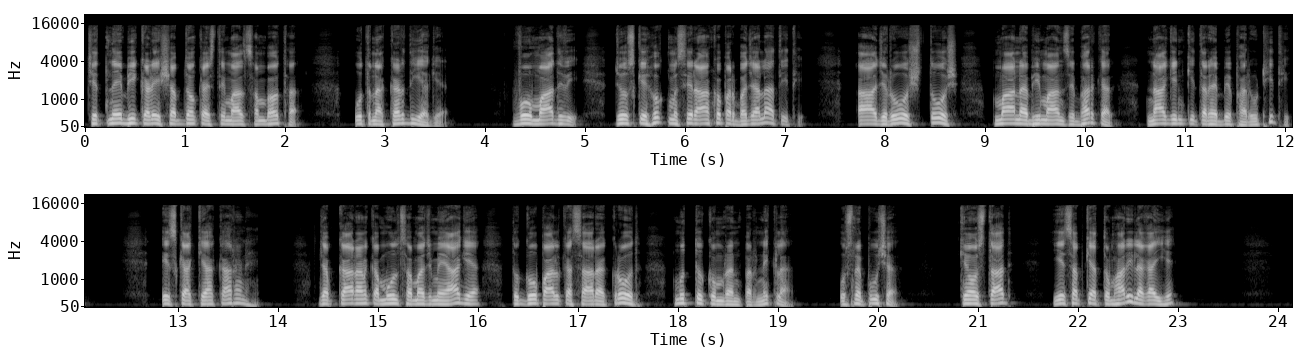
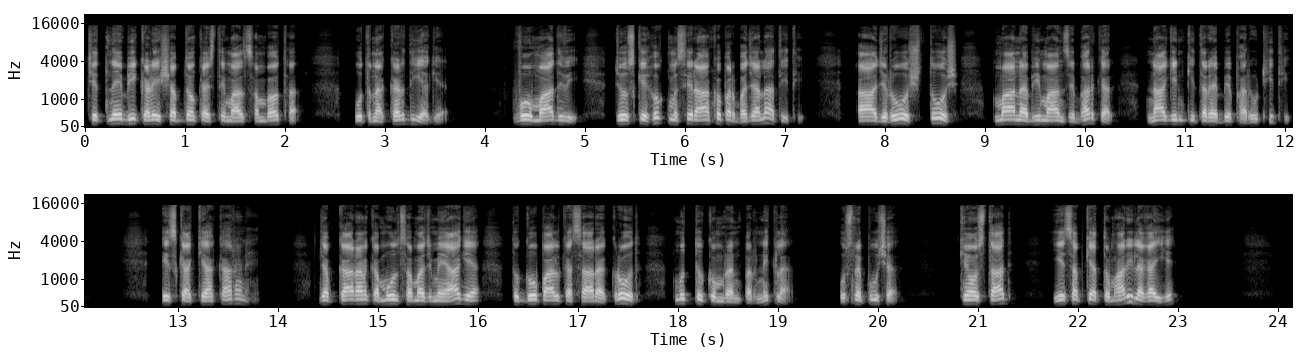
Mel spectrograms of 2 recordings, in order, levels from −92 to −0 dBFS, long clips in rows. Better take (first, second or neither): first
